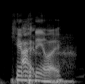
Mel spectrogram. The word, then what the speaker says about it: Campanile: And he said his name that way. So, Campanile. That's what we're going with.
